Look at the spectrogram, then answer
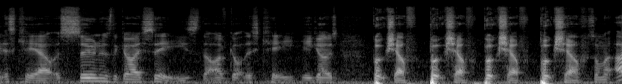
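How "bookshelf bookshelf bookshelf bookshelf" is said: mock insistent shouting; urgent order. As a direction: imitate a guide shouting one command on repeat. Imitates guide urgently giving orders.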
